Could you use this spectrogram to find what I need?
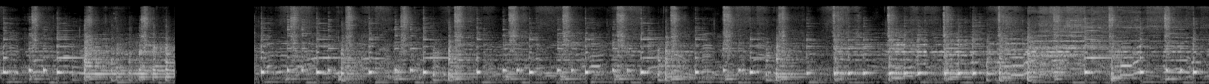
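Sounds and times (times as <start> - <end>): cumbia band playing dance beat: 0.0 - 1.8, 2.6 - 12.0.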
